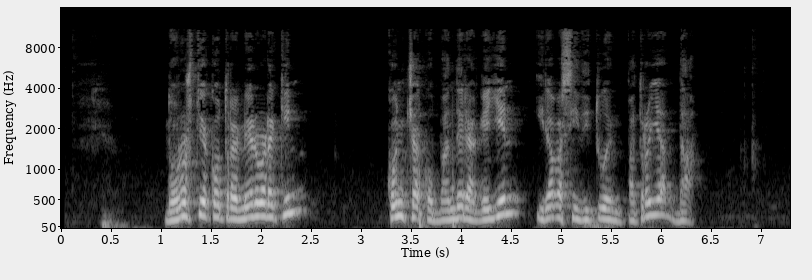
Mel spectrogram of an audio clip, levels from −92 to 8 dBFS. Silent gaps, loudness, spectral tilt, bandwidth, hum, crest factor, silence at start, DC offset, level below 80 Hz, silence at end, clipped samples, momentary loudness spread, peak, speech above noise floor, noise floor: none; -22 LUFS; -7 dB/octave; 11.5 kHz; none; 18 dB; 0.4 s; under 0.1%; -52 dBFS; 0.95 s; under 0.1%; 9 LU; -6 dBFS; 49 dB; -70 dBFS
